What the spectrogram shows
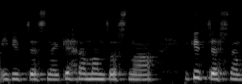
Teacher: Casına vurğunu qəbul etmir və ikinci i-nin üzərində vurğu olmuş olur.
